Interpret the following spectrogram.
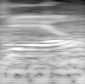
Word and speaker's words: Gaol: We're here at Kilmainham Jail, which is spelled G-A-O-L.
